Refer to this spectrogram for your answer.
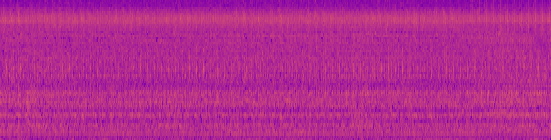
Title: Стук гидрокомпенсаторов.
